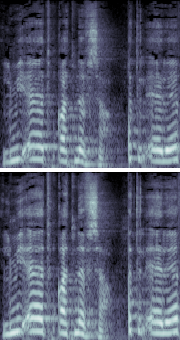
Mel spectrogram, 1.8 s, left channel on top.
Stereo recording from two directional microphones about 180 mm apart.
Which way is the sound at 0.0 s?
30° right (ahead or behind).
